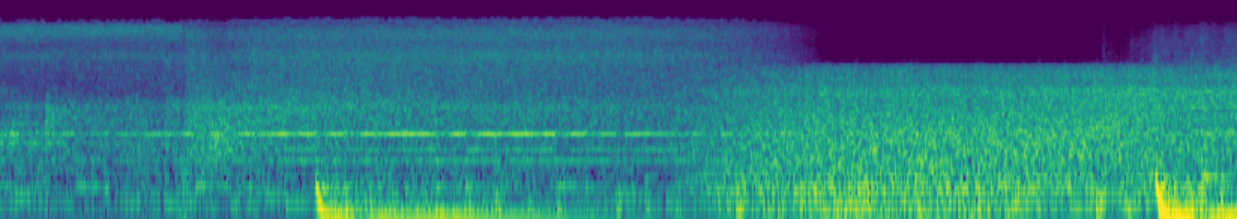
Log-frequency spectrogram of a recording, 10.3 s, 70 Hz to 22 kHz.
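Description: A 500-ton-class liquid-oxygen/kerosene rocket engine test firing: a dense, steady rushing noise, with a heavy deep rumble that comes in a little under three seconds in. It is mixed with music.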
